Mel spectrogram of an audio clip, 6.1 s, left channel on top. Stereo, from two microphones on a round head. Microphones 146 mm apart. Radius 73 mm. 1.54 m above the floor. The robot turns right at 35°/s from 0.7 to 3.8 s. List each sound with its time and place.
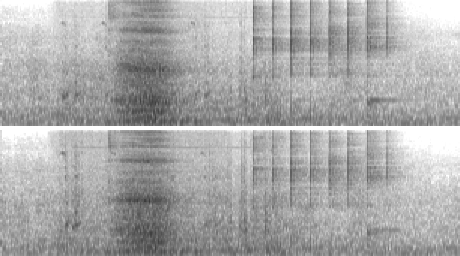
1.4 s breathing: 70° right, 1.5 m; by 2.7 s 30° right, 1.5 m
3.4 s tapping: 25° left (ahead or behind), 0.6 m; by 5.2 s 15° left (ahead or behind), 0.6 m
